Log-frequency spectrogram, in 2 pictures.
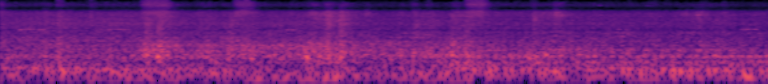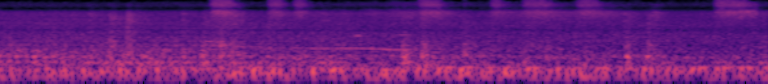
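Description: Tobu Urban Park Line electric train heard from inside at the front, running and pulling into a station: a steady rumble of wheels on rail with scattered clicks as the wheels cross joints and points, and a brief faint squeal about two-thirds of the way in.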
